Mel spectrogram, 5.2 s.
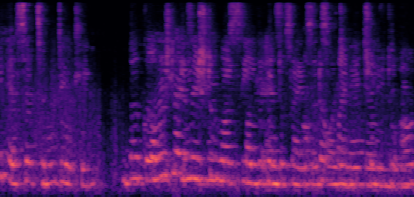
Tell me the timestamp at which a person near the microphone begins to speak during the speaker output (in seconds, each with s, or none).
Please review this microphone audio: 1.9 s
